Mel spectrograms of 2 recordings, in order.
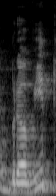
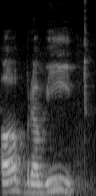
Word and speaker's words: अब्रवीत: उसमें वो जो ब्रवीत है उसमें वी दीर्घ है तो वो होता है अब्रवीत। अगर उसका उच्चारण आपने गलती से कर दिया ब्रवित तो उसका अर्थ बदल जाता है।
